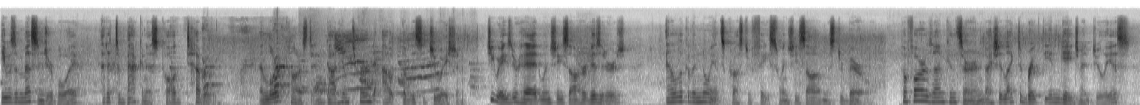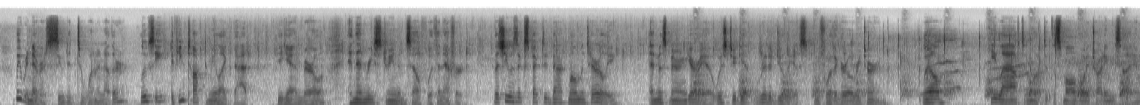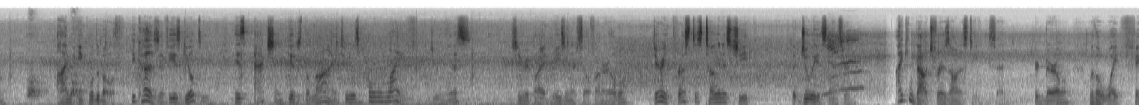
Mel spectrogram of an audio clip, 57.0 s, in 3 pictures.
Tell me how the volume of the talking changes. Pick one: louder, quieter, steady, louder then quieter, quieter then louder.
steady.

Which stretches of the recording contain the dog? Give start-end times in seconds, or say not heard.
0.0-8.2, 30.5-39.4.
